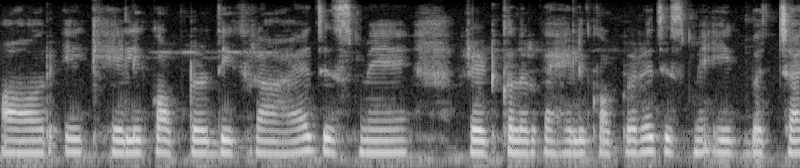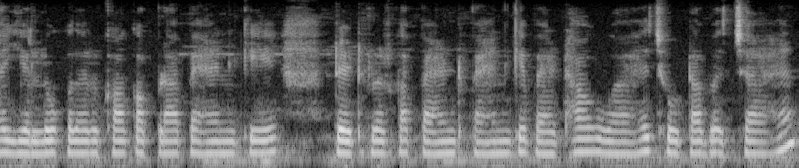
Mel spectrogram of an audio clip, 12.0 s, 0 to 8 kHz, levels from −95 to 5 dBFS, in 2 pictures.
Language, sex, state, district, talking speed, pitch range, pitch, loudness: Hindi, female, Uttar Pradesh, Muzaffarnagar, 165 wpm, 180-185 Hz, 185 Hz, -19 LUFS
